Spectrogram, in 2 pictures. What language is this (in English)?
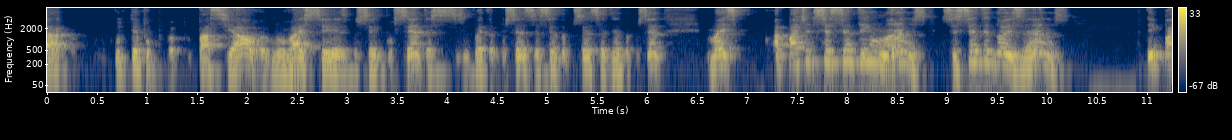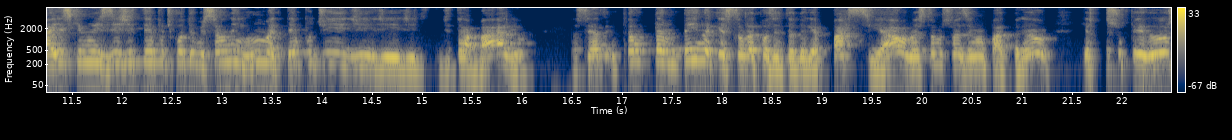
Portuguese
